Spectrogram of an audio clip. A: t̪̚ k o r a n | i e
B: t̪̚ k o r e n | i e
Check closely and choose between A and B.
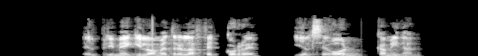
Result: B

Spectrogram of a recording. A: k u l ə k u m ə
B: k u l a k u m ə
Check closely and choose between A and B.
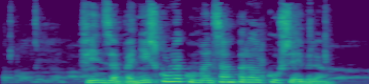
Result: A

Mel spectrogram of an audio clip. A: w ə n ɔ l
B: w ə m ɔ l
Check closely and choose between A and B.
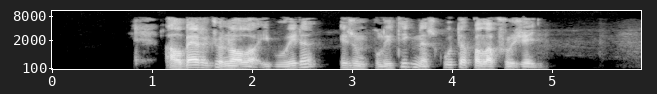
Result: A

